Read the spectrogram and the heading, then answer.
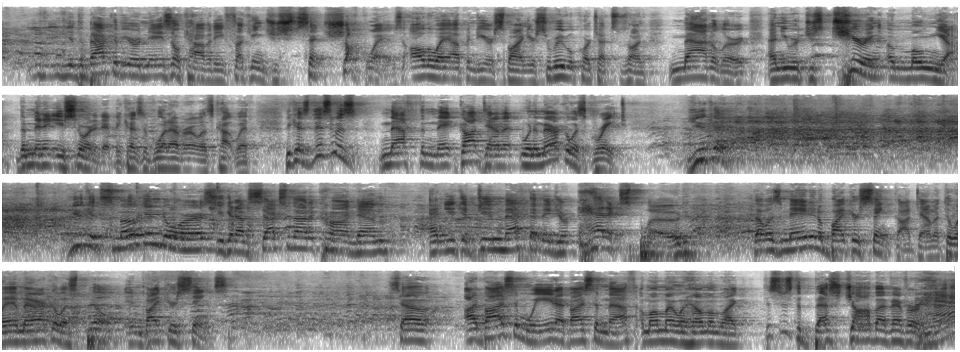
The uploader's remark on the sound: Live from San Francisco. Sketchfest show.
